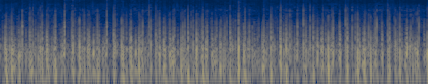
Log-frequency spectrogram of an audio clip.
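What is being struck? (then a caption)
Wooden honey dippers knocked together. Two small solid wooden honey dippers with grooved heads, held in both hands with long red nails, are knocked together close to the mic. This makes a quick, uneven stream of dry, hollow wooden clicks and taps that stop sharply with almost no ring.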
